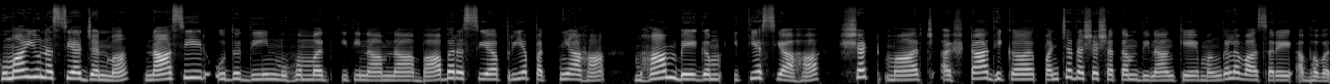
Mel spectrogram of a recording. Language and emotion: Sanskrit, neutral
